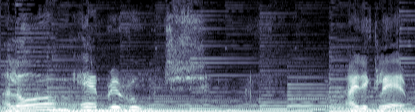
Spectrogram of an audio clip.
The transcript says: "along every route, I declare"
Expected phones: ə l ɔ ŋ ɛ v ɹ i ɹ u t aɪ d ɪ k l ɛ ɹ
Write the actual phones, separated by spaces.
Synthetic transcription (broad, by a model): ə l ɔ ŋ ɛ v ɹ i ɹ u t aɪ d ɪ k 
